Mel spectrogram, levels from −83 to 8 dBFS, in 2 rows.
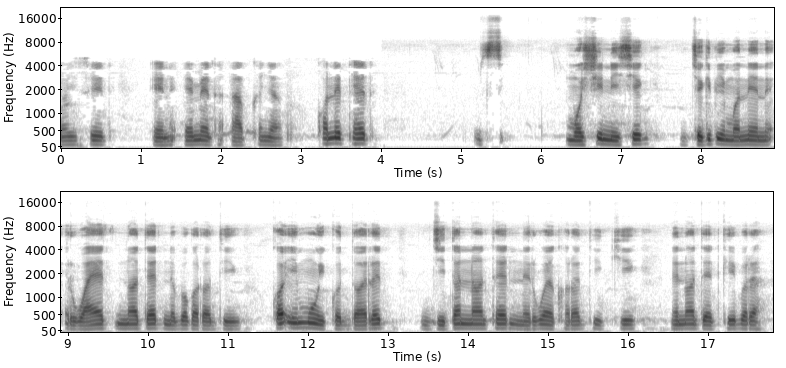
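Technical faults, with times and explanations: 0.0–4.0 s, adaptive stream starting at a low bitrate. The speech is dull, with nothing above 5.1 kHz, and codec artefacts are strong, which fits a low-rate MP3 near 24 kbit/s. The player began low to start quickly. At 4.0 s quality jumps up without a gap.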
